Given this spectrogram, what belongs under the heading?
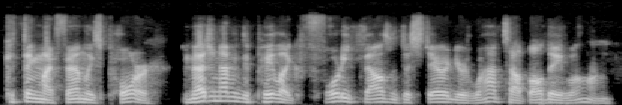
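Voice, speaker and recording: A young man playing a jokey, excitable college student with brash, slangy delivery in a comedic drama reading. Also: mid-range voice, a little fast, breathy edge. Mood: cheeky. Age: young adult.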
